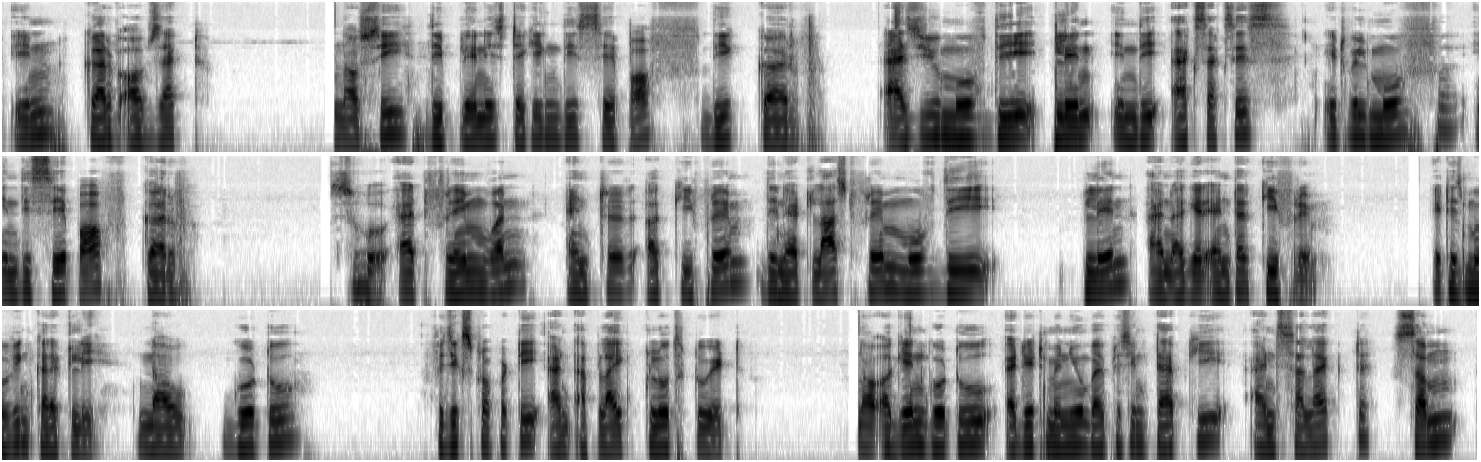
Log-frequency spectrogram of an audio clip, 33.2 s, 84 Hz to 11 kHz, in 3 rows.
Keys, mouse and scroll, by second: 3.7 click, 4.4-6.5 drag, 10.8-14.1 drag, 15.3-19.1 drag, 19.9 click, 20.6 space, 22.3 space, 23.2 click, 24.2 scroll down 2, 26.0 click, 27.0-29.1 drag, 29.1 Tab, 29.8-31.0 middle drag, 31.0 click.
